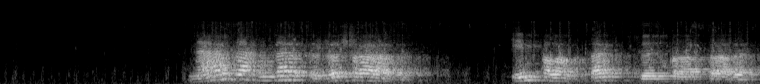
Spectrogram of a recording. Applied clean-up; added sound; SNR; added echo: neural separator model SepFormer DNS4.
